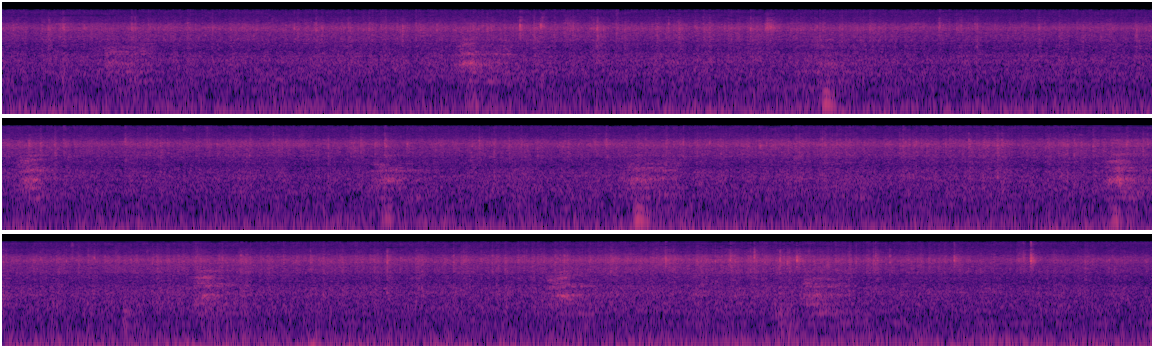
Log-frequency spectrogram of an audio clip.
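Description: A young woman breathes out hard in a steady, repeating rhythm.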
